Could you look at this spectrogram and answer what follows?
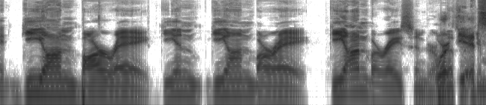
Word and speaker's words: Guillain-Barré: Pretty sure you may have, I don't even know how you say it, Guillain-Barré syndrome? Yeah. Guillain-Barré syndrome?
